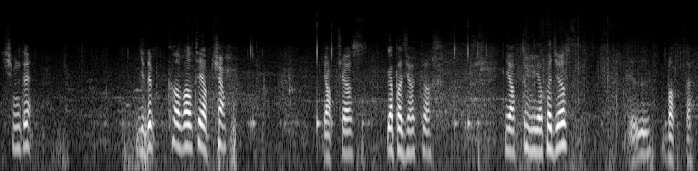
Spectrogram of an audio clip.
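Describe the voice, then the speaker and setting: A young adult man with a high-pitched voice vlogs casually while walking city streets, speaking in halting, rambling fragments and often correcting himself. He holds his phone at arm's length, and the recording sounds dull, with outdoor street noise.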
